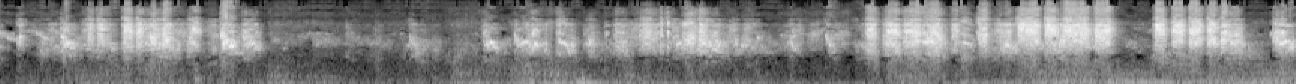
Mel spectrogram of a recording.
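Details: Budgerigar warbling in waves: dense, fizzing buzzy passages alternate with quieter chirps and scattered rasps, and grow busier toward the end.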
